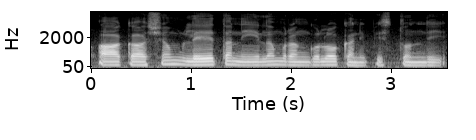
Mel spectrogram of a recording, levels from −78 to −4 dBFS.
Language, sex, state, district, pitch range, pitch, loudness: Telugu, male, Telangana, Hyderabad, 120-130 Hz, 125 Hz, -17 LUFS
